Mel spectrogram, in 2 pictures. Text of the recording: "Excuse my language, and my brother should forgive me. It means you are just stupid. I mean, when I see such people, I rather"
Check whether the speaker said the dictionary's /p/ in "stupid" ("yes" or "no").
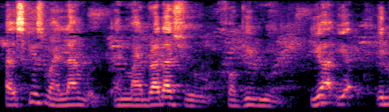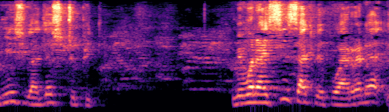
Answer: yes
